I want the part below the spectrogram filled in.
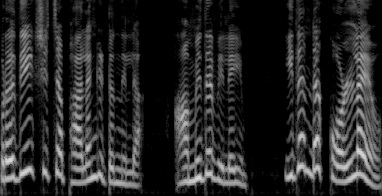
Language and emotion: Malayalam, angry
